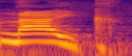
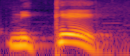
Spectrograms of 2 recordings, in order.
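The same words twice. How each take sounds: First: The name is said with English-style vowel sounds. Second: The name is said with Greek-style vowel sounds. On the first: The speaker calls it wrong. "no Nike, porque no es inglés" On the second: The speaker calls it right. "es griego"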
